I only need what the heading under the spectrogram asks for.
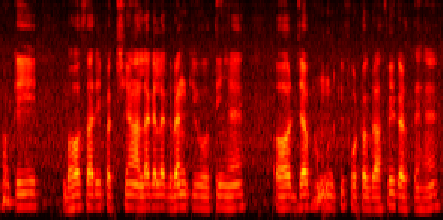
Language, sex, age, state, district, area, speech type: Hindi, male, 45-60, Uttar Pradesh, Lucknow, rural, spontaneous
